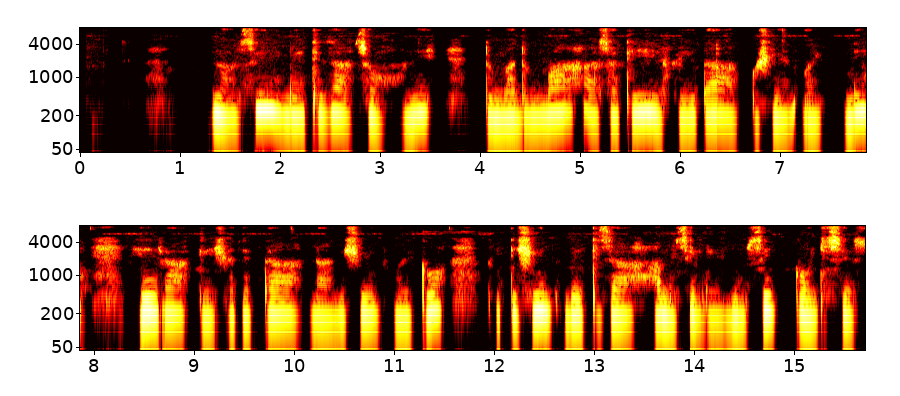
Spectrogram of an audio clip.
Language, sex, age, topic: Gamo, female, 18-24, government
